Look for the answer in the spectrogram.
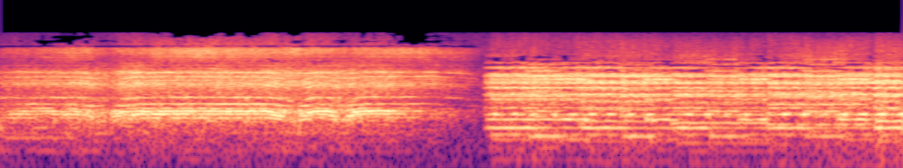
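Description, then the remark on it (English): A loud steam train whistle sounds in two long, sustained blasts, with a brief pause between them, over the steady rumble of a running train. No one speaks. “I take this same train every week at the same time.”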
